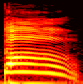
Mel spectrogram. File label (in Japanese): "ドーンッ", 攻撃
